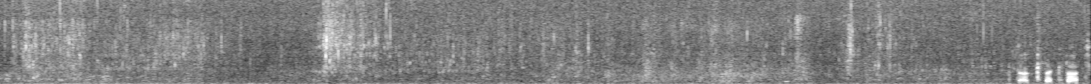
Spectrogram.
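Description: Steady low outdoor ambience of wind and sea water at a concrete tetrapod breakwater, with no distinct event standing out.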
